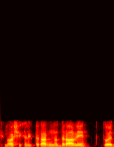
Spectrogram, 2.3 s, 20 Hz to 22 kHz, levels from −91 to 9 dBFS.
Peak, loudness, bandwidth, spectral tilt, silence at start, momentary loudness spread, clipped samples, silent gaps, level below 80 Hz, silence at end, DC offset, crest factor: -4 dBFS; -23 LUFS; 4.1 kHz; -9 dB/octave; 0 s; 12 LU; under 0.1%; none; -72 dBFS; 0 s; under 0.1%; 18 dB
